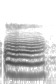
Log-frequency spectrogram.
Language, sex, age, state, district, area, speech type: Assamese, female, 18-30, Assam, Sivasagar, rural, conversation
